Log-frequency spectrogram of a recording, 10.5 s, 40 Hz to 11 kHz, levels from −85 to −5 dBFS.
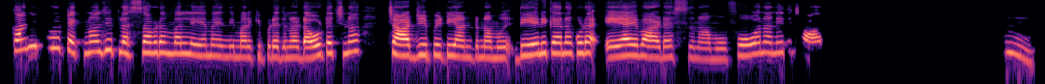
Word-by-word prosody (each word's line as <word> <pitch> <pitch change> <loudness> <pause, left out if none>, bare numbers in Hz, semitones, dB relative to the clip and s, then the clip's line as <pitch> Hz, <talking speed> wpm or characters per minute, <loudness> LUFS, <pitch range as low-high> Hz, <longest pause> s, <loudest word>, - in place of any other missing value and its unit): కానీ 390 +6 +4
ఇప్పుడు 445 -3 -5
technology 340 +3 -1
plus 310 -2 -1
అవ్వడం 325 0 +1
వల్ల 305 0 -2
ఏమైంది? 260 -2 -8
మనకి 240 +1 -6
ఇప్పుడు 245 -1 -5
ఏదైనా 240 0 -5
డౌట్ 260 +7 +3
వచ్చినా 315 +2 -5 0.4
చాట్ 270 -3 +9
జిపిటి 280 -1 -3
అంటున్నాము. 240 -1 -7 0.2
దేనికైనా 315 +3 +2
కూడా 320 +4 +3 0.2
ఏఐ 270 +2 +7
వాడేస్తున్నాము. 235 -3 -3
ఫోన్ 285 +4 0
అనేది 325 +2 -10
చా - - 0 2.0
హ్మ్. 270 - -10
275 Hz, 130 wpm, -20 LUFS, 245-320 Hz, 2.0 s, చాట్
